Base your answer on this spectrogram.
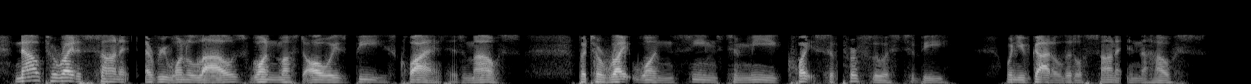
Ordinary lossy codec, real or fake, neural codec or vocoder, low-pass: AAC, 16 kbps; real; none; 7.2 kHz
